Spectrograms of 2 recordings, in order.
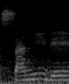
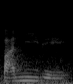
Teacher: they replace the s sound with a b and we call it phonological errors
